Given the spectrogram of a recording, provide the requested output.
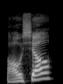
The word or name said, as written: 报销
